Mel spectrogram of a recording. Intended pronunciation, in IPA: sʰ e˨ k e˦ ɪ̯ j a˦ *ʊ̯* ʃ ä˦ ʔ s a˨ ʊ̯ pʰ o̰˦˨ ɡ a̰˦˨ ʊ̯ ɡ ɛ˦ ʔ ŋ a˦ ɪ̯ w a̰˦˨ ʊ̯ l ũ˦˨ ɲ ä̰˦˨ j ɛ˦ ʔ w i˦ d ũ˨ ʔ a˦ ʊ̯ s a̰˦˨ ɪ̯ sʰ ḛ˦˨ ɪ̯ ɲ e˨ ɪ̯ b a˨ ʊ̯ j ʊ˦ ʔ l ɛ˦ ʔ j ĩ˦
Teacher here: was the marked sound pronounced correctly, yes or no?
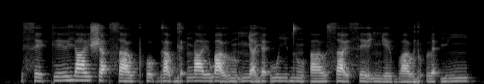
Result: no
